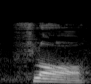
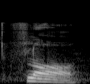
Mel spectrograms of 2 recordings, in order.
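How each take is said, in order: Both takes have the same delivery.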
